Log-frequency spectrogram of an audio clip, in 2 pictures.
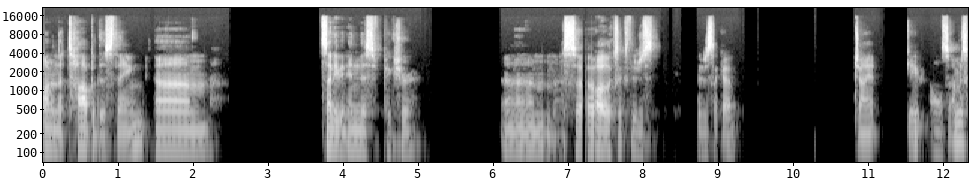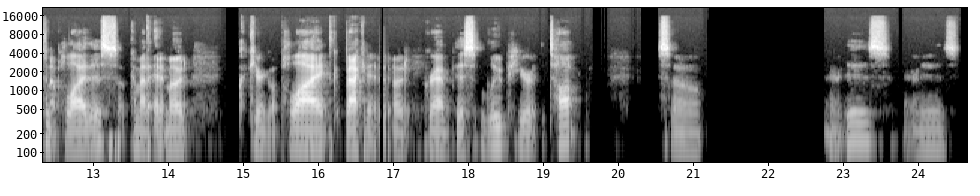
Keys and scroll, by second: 13.1 alt+Tab, 16.0 Tab.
